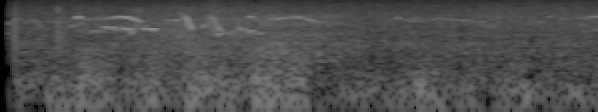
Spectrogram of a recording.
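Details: A Western Meadowlark (Sturnella neglecta) sings in response to other meadowlarks: thin, high, flute-like whistles, some sliding downward, faint over a steady low rumble of wind.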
